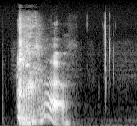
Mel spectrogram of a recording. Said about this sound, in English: I'm going to sneeze.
